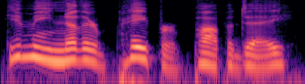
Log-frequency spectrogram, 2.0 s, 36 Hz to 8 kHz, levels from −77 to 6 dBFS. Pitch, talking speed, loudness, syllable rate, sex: 145 Hz, 175 wpm, -18 LUFS, 4.7 syllables/s, male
